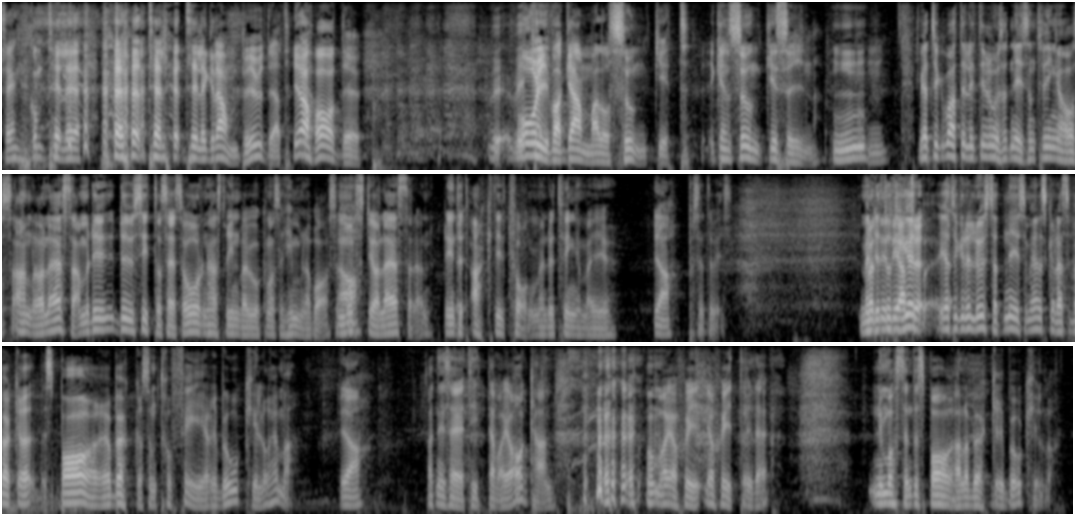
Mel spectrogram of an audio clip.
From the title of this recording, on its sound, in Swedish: Live inför publik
